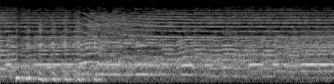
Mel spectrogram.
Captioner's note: laughs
